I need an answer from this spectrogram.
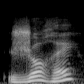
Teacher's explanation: final S not pronounced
